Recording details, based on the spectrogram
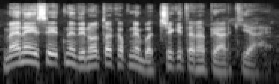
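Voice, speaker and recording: Kindly poor villager for a cartoon, played by a man: mid pitch, very lively delivery, folksy and exclamatory. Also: very fast, lightly acted. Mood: firm. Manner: exclamatory, rustic colloquial. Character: kind, tender-hearted poor village man. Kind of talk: animated moral story acting.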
